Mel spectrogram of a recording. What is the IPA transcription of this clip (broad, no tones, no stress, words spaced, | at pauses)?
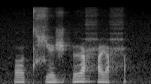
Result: ɔtɕɛʒʔəːħɛħ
